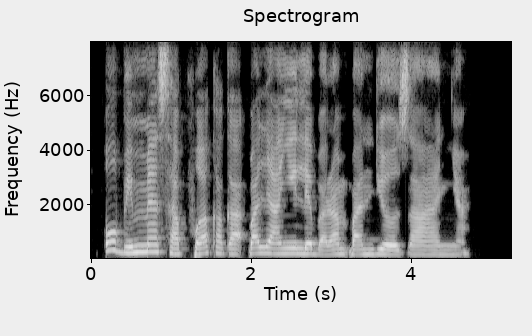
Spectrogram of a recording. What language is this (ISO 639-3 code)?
ibo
